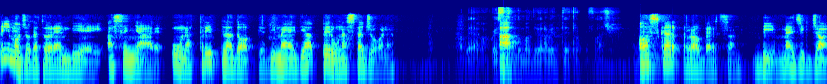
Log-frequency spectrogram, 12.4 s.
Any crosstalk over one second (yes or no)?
no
